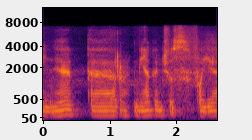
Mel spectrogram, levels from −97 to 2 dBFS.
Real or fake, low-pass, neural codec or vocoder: fake; 7.2 kHz; codec, 16 kHz, 6 kbps, DAC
